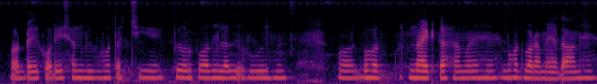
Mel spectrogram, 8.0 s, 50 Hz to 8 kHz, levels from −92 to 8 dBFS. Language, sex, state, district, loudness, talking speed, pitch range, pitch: Hindi, female, Uttar Pradesh, Jalaun, -42 LUFS, 165 wpm, 200-205 Hz, 205 Hz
